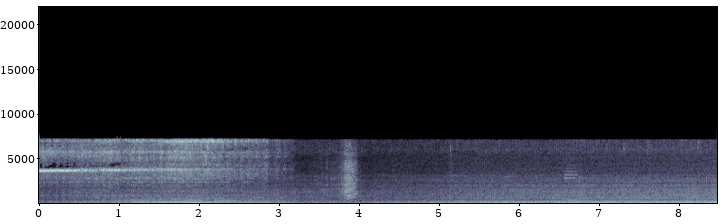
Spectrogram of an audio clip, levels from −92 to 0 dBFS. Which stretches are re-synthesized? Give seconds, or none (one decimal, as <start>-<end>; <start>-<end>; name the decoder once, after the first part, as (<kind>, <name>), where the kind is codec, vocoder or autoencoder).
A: 0.5-2.9 (vocoder, BigVGAN v2)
